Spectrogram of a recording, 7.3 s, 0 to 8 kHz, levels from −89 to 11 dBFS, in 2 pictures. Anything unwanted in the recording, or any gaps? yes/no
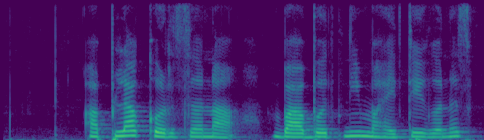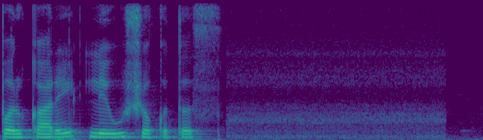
no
